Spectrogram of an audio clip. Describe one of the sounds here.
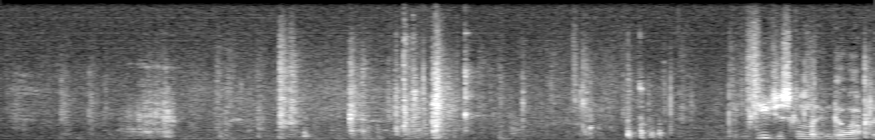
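A crowd of men talks and murmurs in a busy room.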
